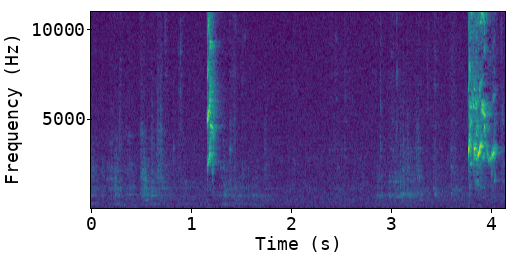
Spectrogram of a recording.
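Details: Household Rosy-faced lovebirds, several birds calling fairly often that day, make two isolated harsh, high chirps about two and a half seconds apart over faint background chatter.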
